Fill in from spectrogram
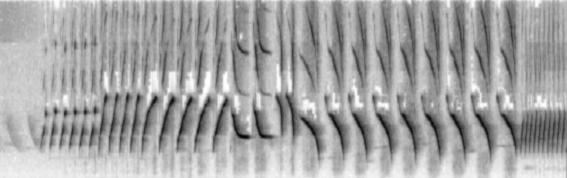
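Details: Canary song used to stir other canaries into singing: starts with fast thin chips, then a long series of loud whistled notes sweeping downward, repeated about three times a second, ending in a rapid high trill.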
